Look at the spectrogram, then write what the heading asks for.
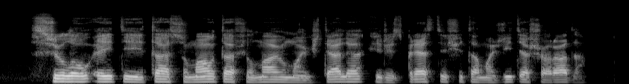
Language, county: Lithuanian, Kaunas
